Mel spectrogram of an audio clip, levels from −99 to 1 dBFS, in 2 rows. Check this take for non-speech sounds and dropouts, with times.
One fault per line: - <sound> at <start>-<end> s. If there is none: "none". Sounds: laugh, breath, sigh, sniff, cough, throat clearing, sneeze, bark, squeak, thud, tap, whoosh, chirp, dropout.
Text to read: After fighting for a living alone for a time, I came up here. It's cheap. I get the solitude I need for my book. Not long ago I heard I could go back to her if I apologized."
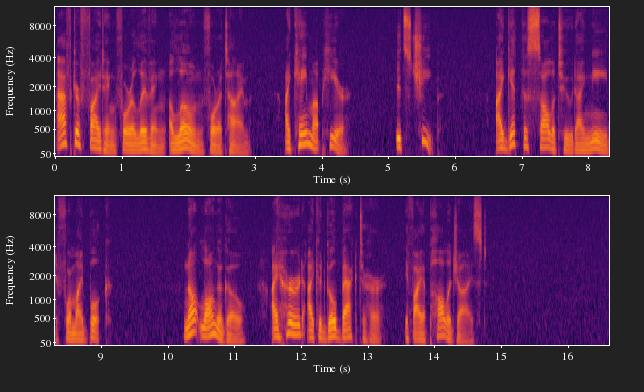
none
